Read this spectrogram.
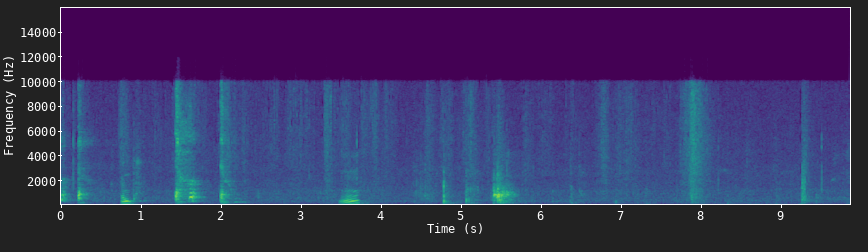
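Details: Scattered single coughs and throat-clearing outdoors in a backyard after running, with background noise and a few voices; cough.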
